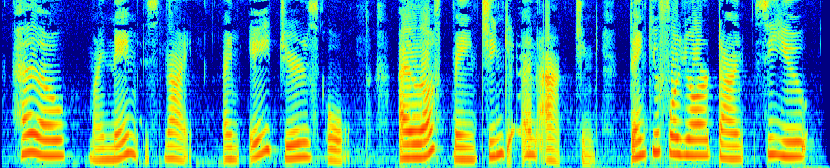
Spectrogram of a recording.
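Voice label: English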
